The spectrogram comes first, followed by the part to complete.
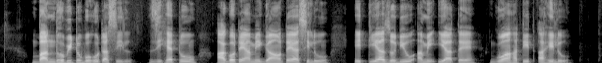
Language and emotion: Assamese, neutral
